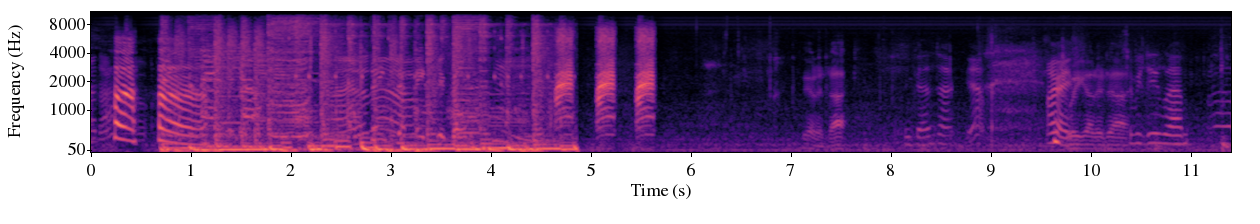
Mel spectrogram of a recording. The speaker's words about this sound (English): We got a duck. Yeah. All right. We got a duck.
